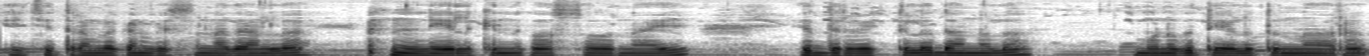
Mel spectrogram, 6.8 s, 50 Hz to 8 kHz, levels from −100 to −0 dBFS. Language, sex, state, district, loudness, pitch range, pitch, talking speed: Telugu, male, Andhra Pradesh, Sri Satya Sai, -16 LUFS, 110-125 Hz, 115 Hz, 115 wpm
